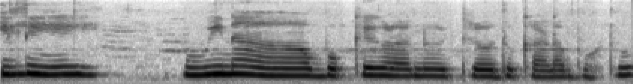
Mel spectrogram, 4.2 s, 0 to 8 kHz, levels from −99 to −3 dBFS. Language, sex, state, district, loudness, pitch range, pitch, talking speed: Kannada, female, Karnataka, Dakshina Kannada, -13 LUFS, 200-240 Hz, 215 Hz, 70 wpm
